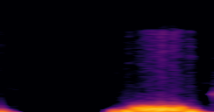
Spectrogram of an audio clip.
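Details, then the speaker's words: Simulated aortic stenosis on a Harvey cardiopulmonary simulator: a harsh systolic murmur filling the gap between heart sounds, loudest at the right upper sternal edge and radiating to the carotids. "here's a systolic murmur at the loudest here at the right upper sternal Edge as you might expect this is aortic stenosis"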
